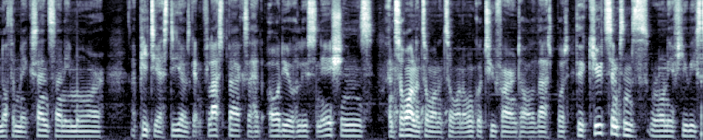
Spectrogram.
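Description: This man speaks at a very fast pace with an Irish accent. His pitch is medium and his intonation fairly even. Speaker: podcast host and mature student. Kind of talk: casual chat.

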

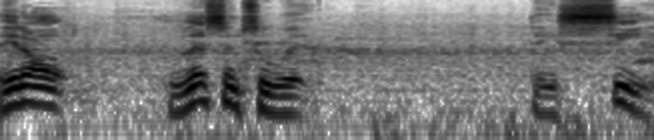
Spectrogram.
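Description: A man with an American accent talks over noticeable background noise. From New Jersey. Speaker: podcast host. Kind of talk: interview. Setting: in person.

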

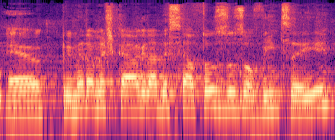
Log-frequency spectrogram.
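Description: A high-pitched man at a moderate pace, with noticeable background noise and audible room echo. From São Paulo, then Brasília from age 10. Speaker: podcast co-host. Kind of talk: casual chat.

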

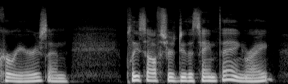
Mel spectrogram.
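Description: A woman with a Midwestern American accent, very deep, low pitch and dark, mellow tone, very fast pace and fairly even intonation, in a very clean recording with a silent background and a dry, close sound with no echo. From Ohio, US Midwest. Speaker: former FBI agent, civil rights advocate. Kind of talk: interview.

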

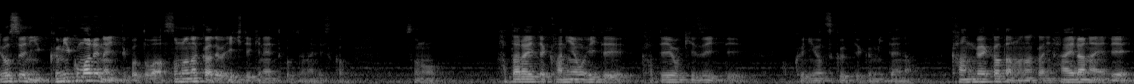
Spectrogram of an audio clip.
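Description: Amid noticeable background noise and audible room echo, a man speaks in a fairly low pitch with lively intonation. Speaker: podcast guest. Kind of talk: casual interview chat.

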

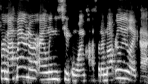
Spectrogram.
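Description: A woman's fairly bright tone carries vocal fry and ordinary pitch variation.

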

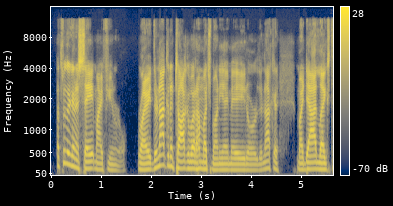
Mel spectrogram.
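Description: This man has an ordinary speaking voice, a fairly high pitch and lively intonation. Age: 40s. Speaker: fitness coach and teacher. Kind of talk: casual chat.

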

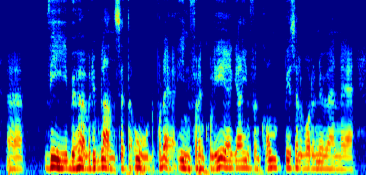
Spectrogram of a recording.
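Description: With a somewhat breathy voice, a man at a medium pitch and a dark, mellow tone speaks at a fairly slow pace with fairly even intonation. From Sweden. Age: 50s. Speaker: podcast co-host, youth counsellor. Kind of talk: casual chat.

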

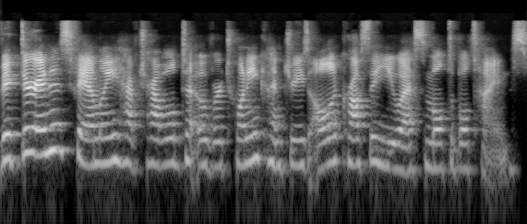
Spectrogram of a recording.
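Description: Using an ordinary speaking voice, a woman talks at a moderate pace, her pitch fairly high and its variation ordinary. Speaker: podcast co-host. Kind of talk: podcast interview.

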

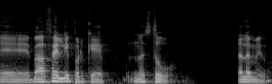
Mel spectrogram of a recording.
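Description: With a Mexican accent, a man talks at a fairly slow pace. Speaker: podcast host. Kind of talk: casual chat.

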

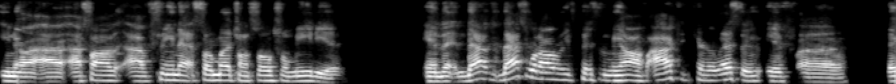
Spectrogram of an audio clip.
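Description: A man talks with an American accent at a moderate pace. His pitch sits in the medium range and varies in an ordinary way. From US South. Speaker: podcast host. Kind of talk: casual chat. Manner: halting.

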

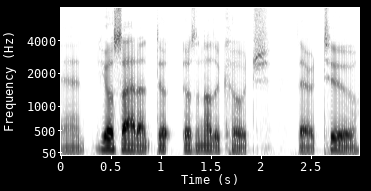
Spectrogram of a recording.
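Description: With a Californian accent, a man talks at a moderate pace in a very deep, low voice, the sound dry and close with no echo. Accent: Californian American. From US, Bay Area, California. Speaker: Olympic fencer. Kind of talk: casual chat.

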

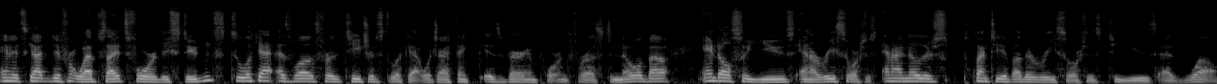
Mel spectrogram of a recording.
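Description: A man with an American accent speaks in a dark, mellow tone. He leaves hardly any pauses. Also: medium pitch for a man, ordinary pitch variation, fairly quick pace. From Kansas, US. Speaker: agriculture education student. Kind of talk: podcast monologue.

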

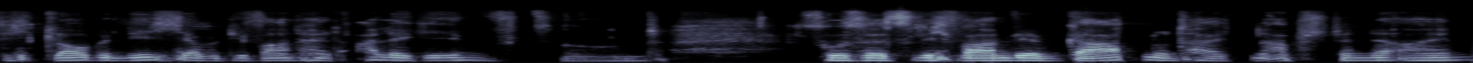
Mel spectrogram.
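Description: A man speaks at a very fast pace with a medium pitch. His intonation is monotone and flat, and the sound is dry and close with no echo. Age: young. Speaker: student representative. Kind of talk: panel discussion.

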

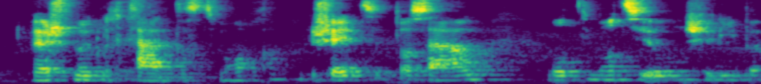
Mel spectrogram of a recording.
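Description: A man speaks in a monotone with flat intonation. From Switzerland, Zug. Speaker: HR manager. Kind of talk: interview.

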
